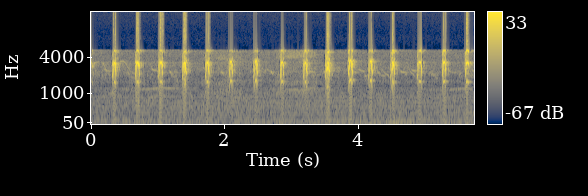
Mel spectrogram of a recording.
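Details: Steady, evenly spaced ringing clinks, about three per second, from blacksmith lapwings beside a waterhole in Sabi Sand Wildtuin, South Africa, on the morning of 29 August 2020, while one adult kills a chick taken from the nest.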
